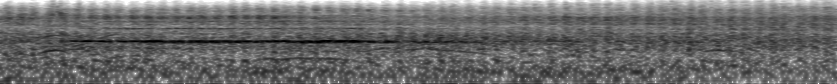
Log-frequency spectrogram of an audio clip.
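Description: A steam locomotive chugs faintly in the distance as it approaches.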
